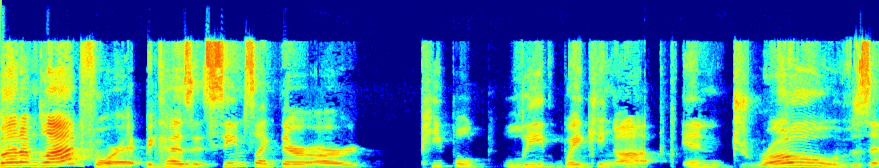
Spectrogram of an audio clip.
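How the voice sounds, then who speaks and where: Lively intonation marks a woman speaking at a fairly slow pace. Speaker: life coach and former religious member. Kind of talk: interview.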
